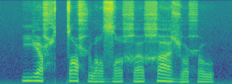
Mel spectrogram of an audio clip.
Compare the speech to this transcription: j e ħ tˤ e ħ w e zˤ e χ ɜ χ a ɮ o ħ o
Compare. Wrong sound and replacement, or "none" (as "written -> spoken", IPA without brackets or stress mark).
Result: none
